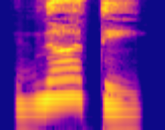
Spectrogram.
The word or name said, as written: ಜ್ಞಾತ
